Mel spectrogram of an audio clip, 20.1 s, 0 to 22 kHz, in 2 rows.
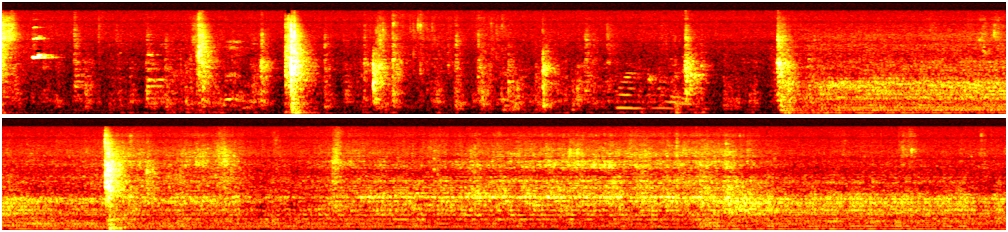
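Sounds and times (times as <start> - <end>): appliance humming: 7.8 - 20.0.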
